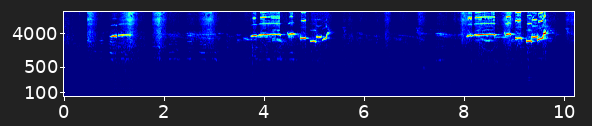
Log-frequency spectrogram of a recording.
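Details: Sumatran Oriental magpie-robin in full song, seeking a rival: three bursts of loud, clear whistled phrases around mid-high pitch with sliding notes, separated by quieter pauses with faint low background noise.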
